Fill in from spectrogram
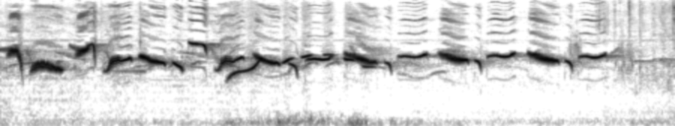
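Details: Hand-carried caged Chinese hwamei, tame, singing as the cage is shaken: an unbroken, rich warble of wavering, slurred whistles, fluid and varied, with faint high ticks.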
